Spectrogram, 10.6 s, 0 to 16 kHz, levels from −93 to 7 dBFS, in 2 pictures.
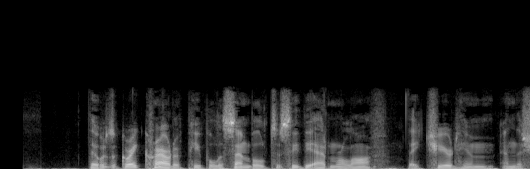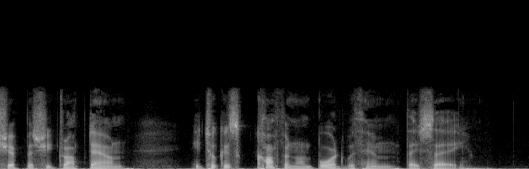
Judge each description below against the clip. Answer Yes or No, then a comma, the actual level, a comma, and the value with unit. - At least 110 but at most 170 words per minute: No, average, 185 wpm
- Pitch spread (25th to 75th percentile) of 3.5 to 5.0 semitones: No, average, 3.0 semitones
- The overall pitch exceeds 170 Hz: No, very low, 85 Hz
